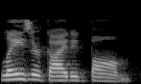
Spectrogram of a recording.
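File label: "laser guided bomb", English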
